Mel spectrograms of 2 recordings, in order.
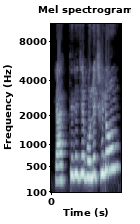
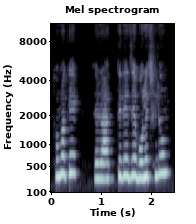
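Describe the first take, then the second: First: It is said in a mocking, mimicking tone. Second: It is said in a plain, sincere tone.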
